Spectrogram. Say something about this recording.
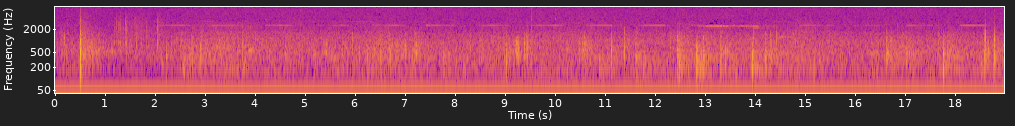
The sound of fireworks night in Manchester UK, 5th of November '08.
Rather low quality because all these samples were recorded with my digital camera. This sound goes on non-stop for a good couple of hours! The night can get slightly foggy with smoke and everywhere smells of fireworks. I love it!
This particular clip has nothing special in it, just fireworks in the background.
ambience, bang, firework, fireworks, guy-fawkes-night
